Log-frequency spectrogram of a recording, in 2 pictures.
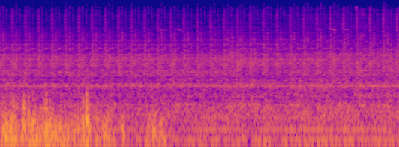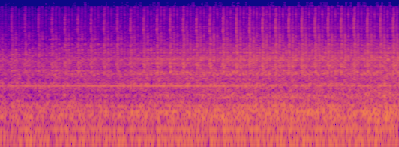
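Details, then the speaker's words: Lada "kopeyka" engine on a cold start, still cold: light, fairly regular tapping over the engine note from the top end; a worn used camshaft is suspected, with replacement planned. "сейчас её выгоню на улицу пусть она тут греется поклад воет распредвал"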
